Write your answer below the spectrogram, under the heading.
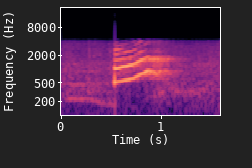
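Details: Single drawn-out rising meow from Stinky, a female house cat, during a calm, happy moment indoors; the tone slides steadily upward and fades out, and faint background hum is audible.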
